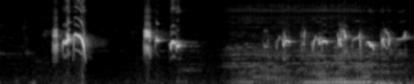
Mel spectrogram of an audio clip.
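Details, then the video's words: Sooty-headed bulbul calling to lure answering bulbuls: a couple of bright slurred phrases, then a continuous run of quick chattering notes over a low droning hum. "Suara Asli Kutilang Gacor Memanggil, Kutilang Pasti Nyaut"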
